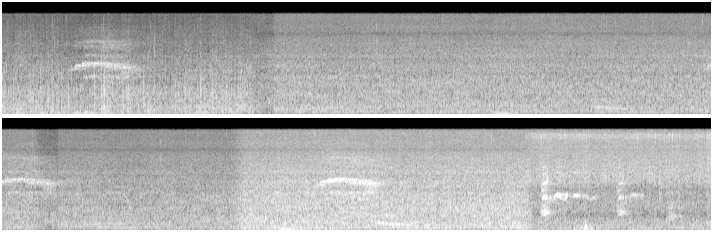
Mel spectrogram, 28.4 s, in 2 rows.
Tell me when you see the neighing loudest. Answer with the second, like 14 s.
21 s.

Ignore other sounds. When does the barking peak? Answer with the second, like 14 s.
25 s.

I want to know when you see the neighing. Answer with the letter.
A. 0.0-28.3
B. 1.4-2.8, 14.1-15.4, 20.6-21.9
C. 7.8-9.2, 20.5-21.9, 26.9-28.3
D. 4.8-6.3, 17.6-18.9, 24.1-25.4
B.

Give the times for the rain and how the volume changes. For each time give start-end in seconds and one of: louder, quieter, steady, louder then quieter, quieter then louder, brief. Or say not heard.
0.0-28.3 louder.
